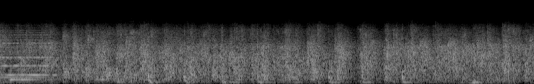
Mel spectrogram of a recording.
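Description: An accordion's final held chord ends about half a second in, and the audience breaks into applause.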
